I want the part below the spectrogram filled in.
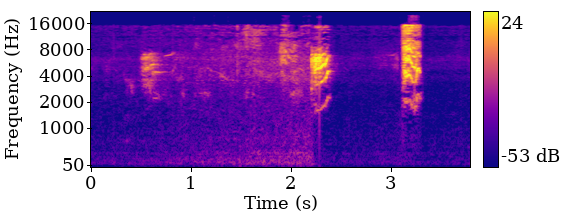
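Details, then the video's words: Female double-collared seedeater calling to stimulate a male: a faint high note, then two louder sharp chirps with a downward hooked tail about a second apart, over soft background hiss. "Piado de Fêmea de Coleiro Com Piado de Fêmea de Coleiro Quente para Esquentar Coleiro tui tui"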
